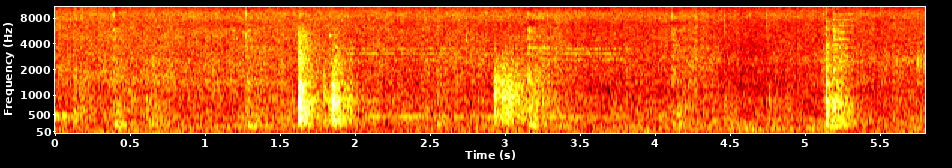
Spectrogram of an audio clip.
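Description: Fried crabs stirred through a hot pan, a steady sizzle broken by a few louder scraping stirs of the spoon against the metal, close and alone with no talk.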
